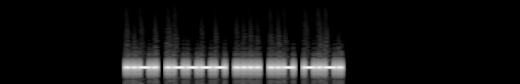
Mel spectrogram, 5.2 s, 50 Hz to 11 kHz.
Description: Morse code, heard as a keyed tone, about 36 wpm, 700 Hz. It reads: F1HUC
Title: DXCC-100 Call Signs - 5 Characters - Repeated 3x - 35wpm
